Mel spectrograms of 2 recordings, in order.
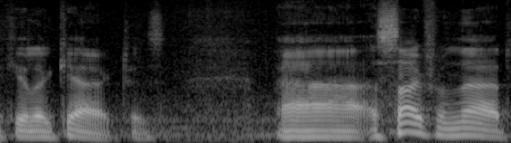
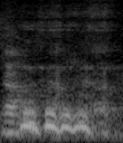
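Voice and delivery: laugh. Real, not acted. Laughing inside the Russian ad.

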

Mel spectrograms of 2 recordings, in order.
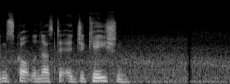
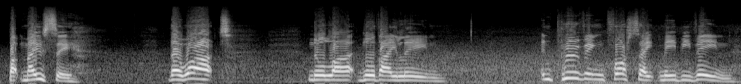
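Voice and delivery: declaimed Scots verse, louder and slowed on the famous line; poem recital; 3 dB louder, slower than usual. Acted. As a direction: give the verse weight, let the schemes line drag out.

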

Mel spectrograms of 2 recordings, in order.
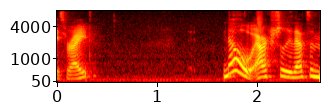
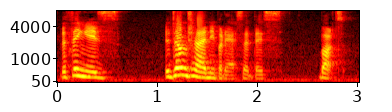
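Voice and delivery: normal talking voice

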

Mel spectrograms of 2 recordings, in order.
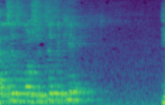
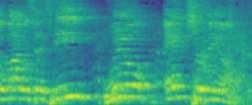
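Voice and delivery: forceful, driving preacher delivery; preaching; 8 semitones higher, 6 dB louder, slower than usual. Real, not acted. Preacher telling congregation God will answer them, preaching. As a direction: preach it out to the whole room.

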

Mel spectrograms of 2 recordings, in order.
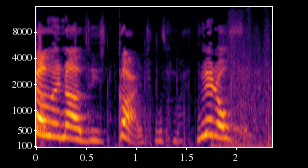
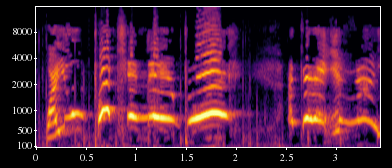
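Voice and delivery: high, loud indignant yell; outraged shout; 14 semitones higher, 10 dB louder than usual. Real, not acted. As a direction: yell at the puncher, offended. Being punched in game.

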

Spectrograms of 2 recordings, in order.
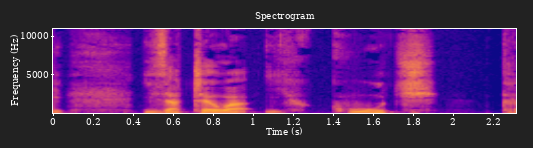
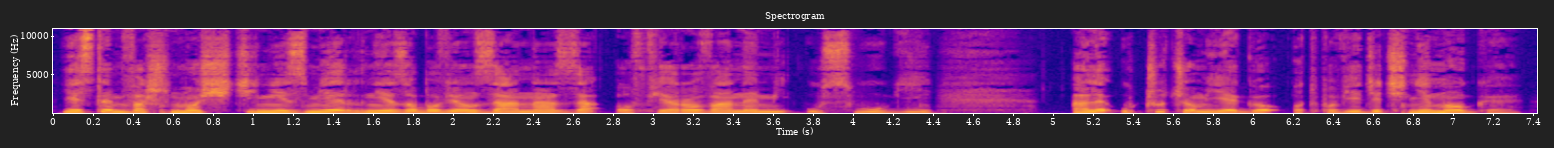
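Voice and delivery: higher-pitched, formal princess voice; courtly refusal in a raised voice; princess declining a suitor; 5 semitones higher than usual. Acted. Princess politely turning down the count's proposal, high formal voice.

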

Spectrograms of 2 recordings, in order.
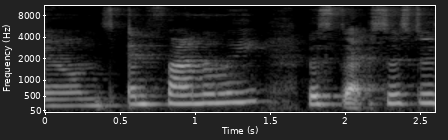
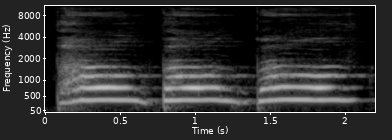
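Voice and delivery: higher, loud sung bongs; clock bongs; 7 semitones higher, 7 dB louder, much slower than usual. A narrator's reading. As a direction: ring out like a chiming clock. Clock strikes midnight.

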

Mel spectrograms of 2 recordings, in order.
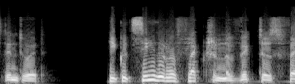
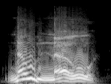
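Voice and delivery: sharp, impatient no, louder; petulant; 4 semitones higher, 4 dB louder than usual. A narrator's reading. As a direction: brush her off like a spoiled young man. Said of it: "he cried petulantly".

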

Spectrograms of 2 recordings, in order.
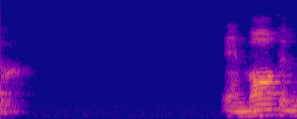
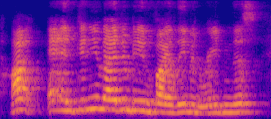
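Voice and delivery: laughing; 7 semitones higher, 7 dB louder than usual. Real, not acted. Laughing at Paul's pressure.

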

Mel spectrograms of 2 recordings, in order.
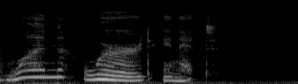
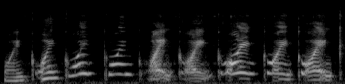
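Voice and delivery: high rhythmic oinks; pigs oinking; 13 semitones higher, 5 dB louder than usual. Acted. Pigs crossing the field, high oinks. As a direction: oink off across the field.

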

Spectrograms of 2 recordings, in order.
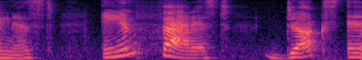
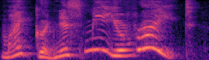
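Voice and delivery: surprised cry; 8 semitones higher, faster than usual. A narrator's reading. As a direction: exclaim as it suddenly dawns. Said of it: "cried Mister Fox".

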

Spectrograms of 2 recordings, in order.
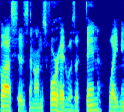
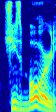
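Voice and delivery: explaining; 7 semitones higher, 4 dB louder than usual. A narrator's reading. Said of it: "Harry tried, yet again, to explain".

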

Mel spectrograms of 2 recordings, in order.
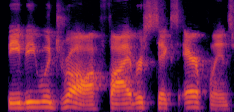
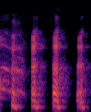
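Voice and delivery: short scoffing laugh; incredulous laugh; 5 semitones higher, 7 dB quieter than usual. Acted. Girl laughs at the yard teacher, scoffing. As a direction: laugh it off in disbelief. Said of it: "laughed B B".

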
